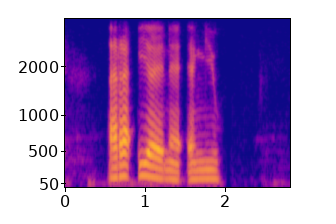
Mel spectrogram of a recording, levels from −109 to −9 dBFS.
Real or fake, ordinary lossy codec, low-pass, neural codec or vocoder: real; Opus, 32 kbps; 3.6 kHz; none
